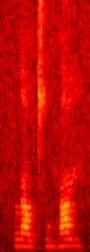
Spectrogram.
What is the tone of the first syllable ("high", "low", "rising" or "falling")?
low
